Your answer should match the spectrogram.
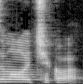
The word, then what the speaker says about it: Zamolodchikova: Well, my last name is Zamolodchikova, but you don't have to learn that last name.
